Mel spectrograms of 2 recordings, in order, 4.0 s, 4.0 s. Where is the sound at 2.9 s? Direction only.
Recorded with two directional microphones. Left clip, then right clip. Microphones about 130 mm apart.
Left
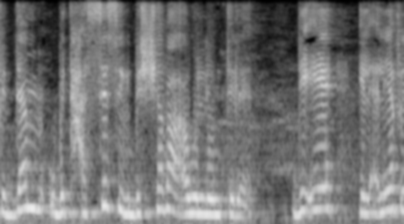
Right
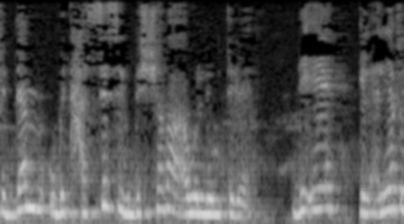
15° left (ahead or behind).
